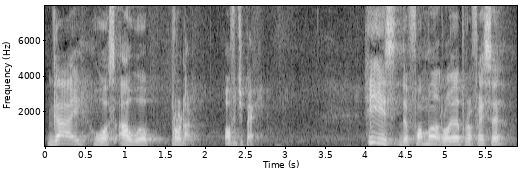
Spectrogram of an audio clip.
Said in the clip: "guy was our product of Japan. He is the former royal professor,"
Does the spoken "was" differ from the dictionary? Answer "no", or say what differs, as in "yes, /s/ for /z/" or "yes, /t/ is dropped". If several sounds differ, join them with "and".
yes, /s/ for /z/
